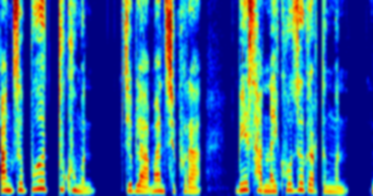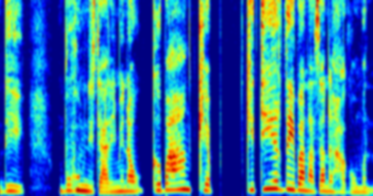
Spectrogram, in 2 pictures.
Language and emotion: Bodo, sad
